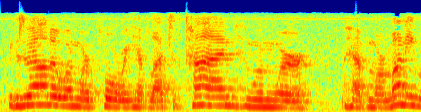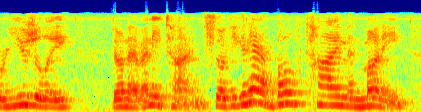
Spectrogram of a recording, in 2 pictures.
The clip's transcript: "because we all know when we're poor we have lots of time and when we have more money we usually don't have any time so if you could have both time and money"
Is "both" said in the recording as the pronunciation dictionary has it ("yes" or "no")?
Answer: yes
